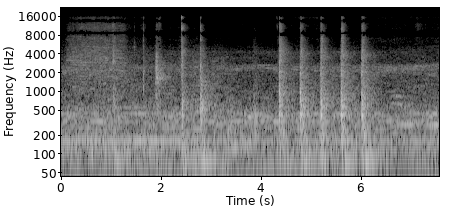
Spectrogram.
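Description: Sharp knocks from fastening a drywall return strip onto a window frame: a few single knocks, then a steady run of five about two and a half a second, over a constant workshop hum.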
